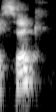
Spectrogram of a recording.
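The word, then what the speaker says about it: Sikh: preference it's to say sick and the reason why is because uh that's the original pronunciation in punjabi as opposed to the colonial pronunciation i i think that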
